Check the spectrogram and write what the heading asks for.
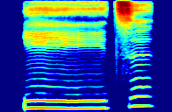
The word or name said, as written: yi3 zi5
